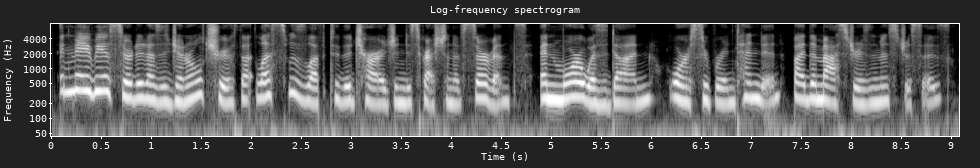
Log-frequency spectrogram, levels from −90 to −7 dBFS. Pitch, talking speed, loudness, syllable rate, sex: 235 Hz, 200 wpm, -17 LUFS, 5.3 syllables/s, female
